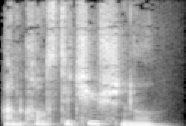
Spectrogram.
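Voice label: "unconstitutional", British English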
